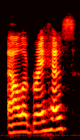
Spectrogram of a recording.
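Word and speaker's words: alebrijes: has Ella she sent me a voice message pronouncing it Alla brejes yes yes I'm not getting it yeah yeah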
